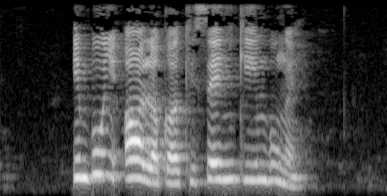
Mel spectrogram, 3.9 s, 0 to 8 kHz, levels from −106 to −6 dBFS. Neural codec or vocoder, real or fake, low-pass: none; real; 7.2 kHz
